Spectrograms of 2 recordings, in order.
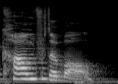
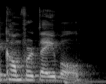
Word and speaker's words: comfortable: is actually pronounced table whenever you have table in another word as an ending you never say it like table like comfortable a lot of people say comfort table oh my god like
